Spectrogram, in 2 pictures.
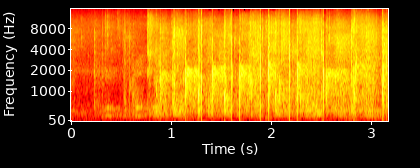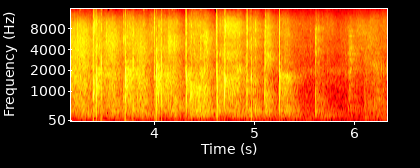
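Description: Applause from a small audience, starting about a second in and dying away near the end.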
